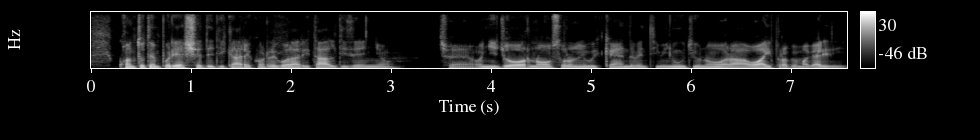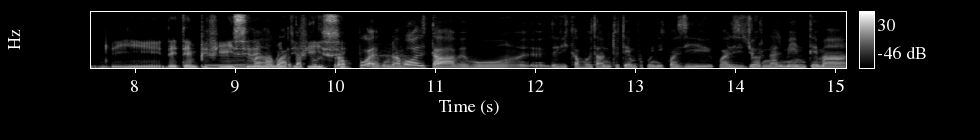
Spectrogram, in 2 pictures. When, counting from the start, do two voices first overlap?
8.7 s

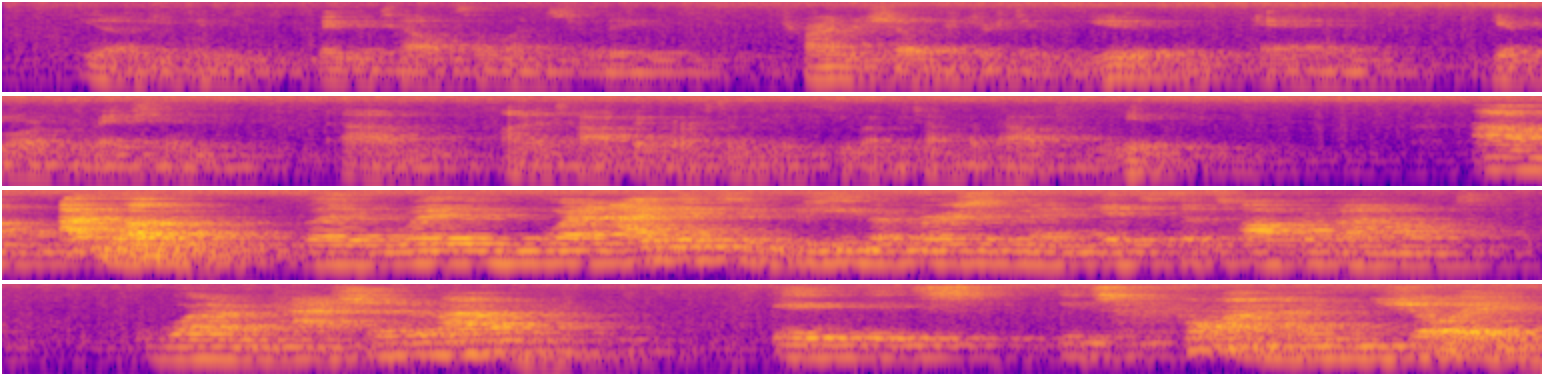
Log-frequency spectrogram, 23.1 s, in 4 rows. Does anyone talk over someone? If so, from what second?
none

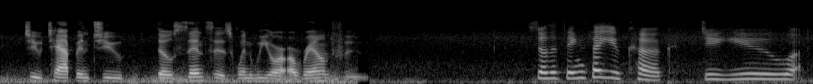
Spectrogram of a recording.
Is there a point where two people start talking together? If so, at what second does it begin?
none

